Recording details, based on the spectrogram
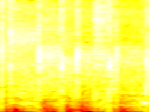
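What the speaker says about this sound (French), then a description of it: "à toute l'équipe quand même de bien vouloir applaudir." A small studio team applauds on a French news-style show: a brief burst of sparse, close claps at an irregular rhythm, a handful of sharp hits over about a second.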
